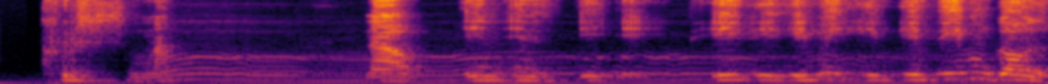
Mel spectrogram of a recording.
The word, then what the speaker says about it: Krishna: you you don't even you're not even supposed to pronounce the a Krishna that's why you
